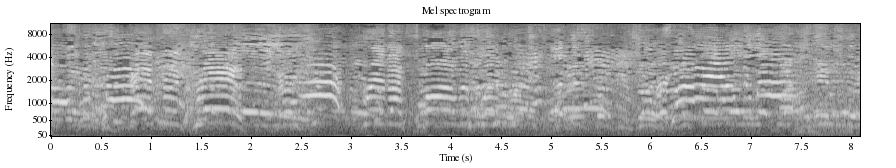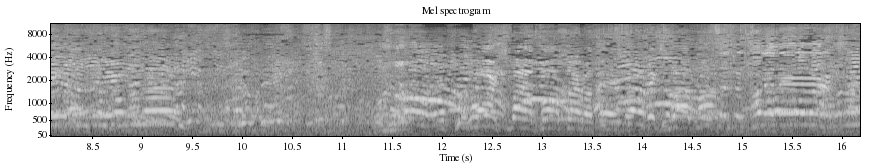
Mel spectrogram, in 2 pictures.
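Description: Overlapping voices of press photographers calling out at once, too jumbled for single words to come through.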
